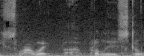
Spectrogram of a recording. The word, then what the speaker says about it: Slaithwaite: to say like the the pronunciation of this place isn't SLA weight it's actually slow it I probably still call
